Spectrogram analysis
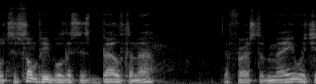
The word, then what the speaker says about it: Bealtaine: butchering the Irish language it's not pronounced beltin it's Bela or you can say Bal depending on your depending on your dialect now uh a a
